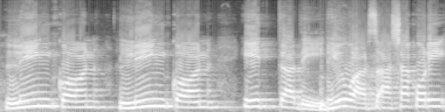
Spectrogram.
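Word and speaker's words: Lincoln: যেমন kernel, kernel এটিকে কিন্তু আমরা অনেক সময় কর্নেল অথবা কলোনেল বলে থাকি, যা কিন্তু সম্পূর্ণই ভুল উচ্চারণ। লিঙ্কন, লিঙ্কন ইত্যাদি।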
